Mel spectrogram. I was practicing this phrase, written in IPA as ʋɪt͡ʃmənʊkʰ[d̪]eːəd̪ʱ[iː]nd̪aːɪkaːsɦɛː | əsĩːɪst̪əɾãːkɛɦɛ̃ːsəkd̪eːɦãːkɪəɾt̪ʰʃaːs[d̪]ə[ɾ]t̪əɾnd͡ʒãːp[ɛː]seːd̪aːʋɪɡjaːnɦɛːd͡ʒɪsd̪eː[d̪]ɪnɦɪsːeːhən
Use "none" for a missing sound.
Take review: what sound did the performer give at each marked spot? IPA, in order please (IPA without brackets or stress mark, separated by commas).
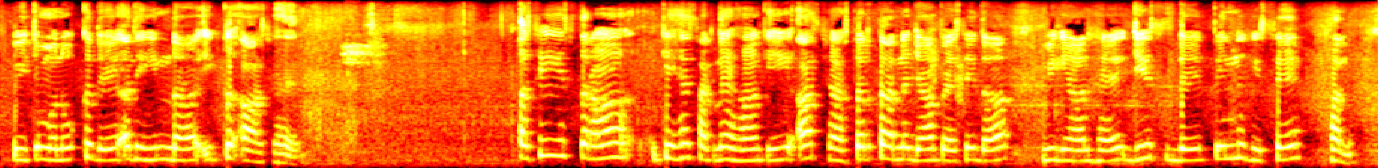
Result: d̪, iː, t̪, ɾ, ɛː, t̪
